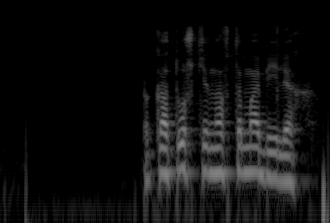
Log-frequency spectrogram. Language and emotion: Russian, neutral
